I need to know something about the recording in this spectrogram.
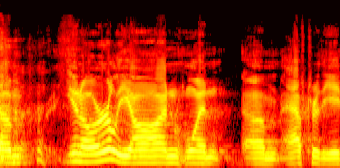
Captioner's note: laughter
